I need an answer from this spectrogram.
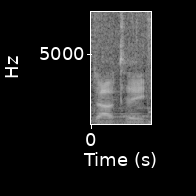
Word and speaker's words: Date: I called you here to inspect the scene, Date. Okay, Date is how you pronounce it.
